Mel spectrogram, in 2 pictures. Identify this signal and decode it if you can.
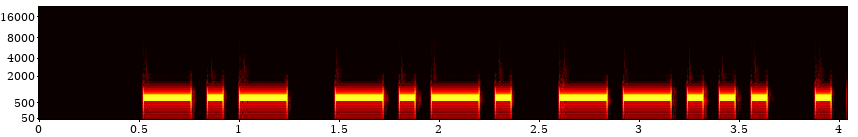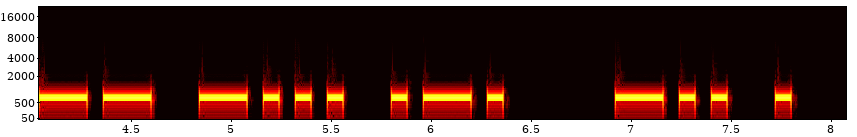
Morse code, heard as a keyed tone, about 15 wpm, 700 Hz. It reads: KC7WBR DE
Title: USA Callsign DE Callsign - 6 Characters - 15wpm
